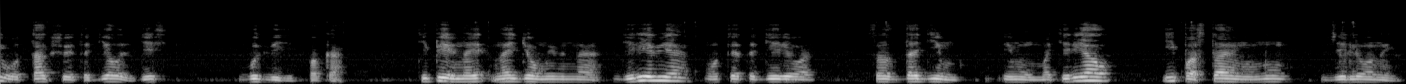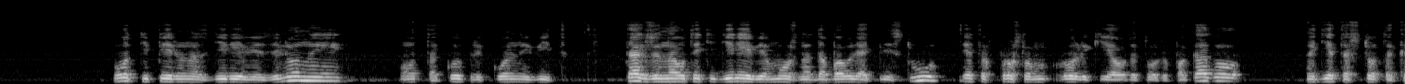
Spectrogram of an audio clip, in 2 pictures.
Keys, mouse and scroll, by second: 0.7 middle click, 4.9 click, 5.8-7.1 scroll down 1, 7.1 click, 7.1 scroll down 1, 9.0 click, 15.7-16.9 scroll up 1, 16.9-17.3 scroll up 5, 17.7-18.1 scroll down 2, 18.3 middle click, 23.3 scroll down 2, 24.2-24.9 scroll down 1, 24.9-25.6 scroll down 1, 25.6 middle click.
